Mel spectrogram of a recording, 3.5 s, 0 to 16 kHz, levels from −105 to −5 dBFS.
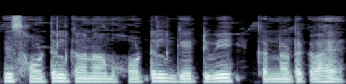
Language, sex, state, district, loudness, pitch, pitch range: Hindi, male, Bihar, Supaul, -18 LUFS, 120 Hz, 115-135 Hz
